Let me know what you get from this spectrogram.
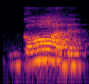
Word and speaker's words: Gad: They think, see, Christians and Hebrew roots think that the Jews, all the Jews, are calling on God, G-O-D. They're not. They're calling on Gad, but it's pronounced God. But it's G-A-D.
